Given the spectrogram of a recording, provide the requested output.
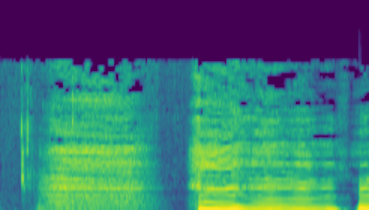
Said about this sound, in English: Second yawn in a row. Uh-oh.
